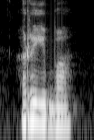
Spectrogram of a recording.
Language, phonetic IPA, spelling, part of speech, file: Ukrainian, [ˈrɪbɐ], риба, noun, Uk-риба.ogg
- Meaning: fish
